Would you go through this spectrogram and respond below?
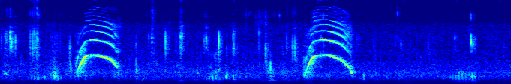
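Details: Domestic cats indoors, an older cat caring for a young mother cat and her kittens; two clear arched meows about three seconds apart, rising then falling, amid soft chewing and rustling sounds.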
